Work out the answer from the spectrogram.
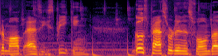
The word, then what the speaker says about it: Goh: Go's password in his phone, by the way, is 5555 because the Japanese number 5 is literally pronounced Go.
